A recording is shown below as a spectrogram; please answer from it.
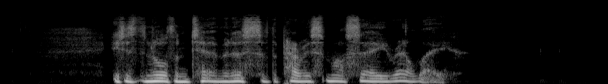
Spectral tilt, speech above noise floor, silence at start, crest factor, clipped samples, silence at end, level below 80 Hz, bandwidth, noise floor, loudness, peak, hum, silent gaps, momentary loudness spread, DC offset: -5.5 dB/octave; 51 dB; 1.15 s; 16 dB; under 0.1%; 1.65 s; -60 dBFS; 10.5 kHz; -76 dBFS; -26 LUFS; -12 dBFS; none; none; 10 LU; under 0.1%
